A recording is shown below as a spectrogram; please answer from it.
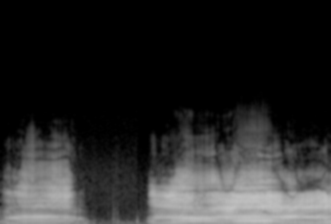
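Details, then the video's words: Wildebeest calling in the wild. Two drawn-out, nasal, bleating calls, a one-second call and a longer one of nearly three seconds, separated by a brief silence. "The Sound of Wildebeest 🐃 Wildebeest Vocalization"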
